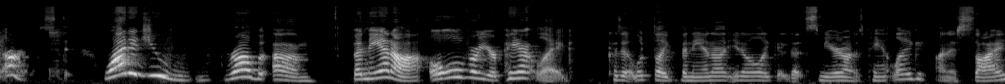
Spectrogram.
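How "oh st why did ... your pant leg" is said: high, drawn-out, loud yell. Retelling how a lady at church camp yelled at her husband: imitating someone yelling. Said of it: "was yelling at her husband".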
